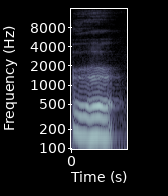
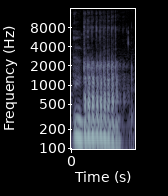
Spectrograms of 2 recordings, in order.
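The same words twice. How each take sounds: First: The R has the tongue curled back, untouching. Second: The R is made the Spanish way. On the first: "Y esta es R" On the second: "la R del español sería R"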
